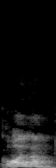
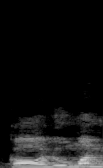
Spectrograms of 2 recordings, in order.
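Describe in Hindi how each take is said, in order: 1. अंतिम N ध्वनि silent है। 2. अंतिम N ध्वनि बोली जाती है। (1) "क्या पढ़ेंगे? कॉलम।" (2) "कॉलुमन नहीं पढ़ेंगे"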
